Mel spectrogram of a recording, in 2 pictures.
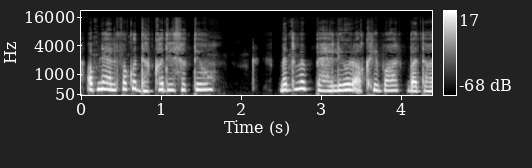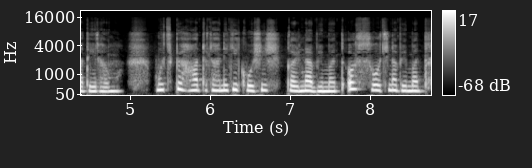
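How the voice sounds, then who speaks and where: A man's voice: very high-pitched, mellow, no echo, muffled recording. A woman voicing a harsh, domineering husband who threatens his partner in a storybook tale. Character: cruel, domineering young husband, harsh and violent.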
